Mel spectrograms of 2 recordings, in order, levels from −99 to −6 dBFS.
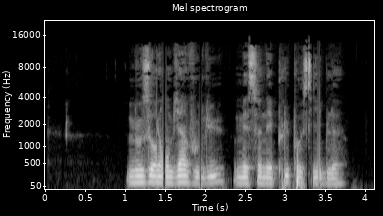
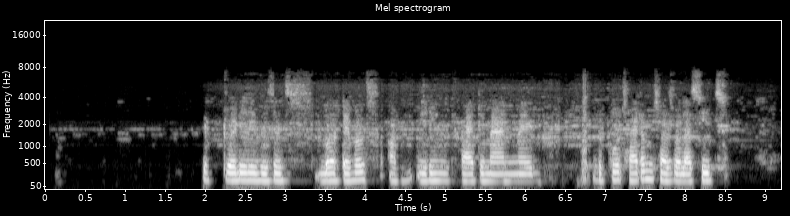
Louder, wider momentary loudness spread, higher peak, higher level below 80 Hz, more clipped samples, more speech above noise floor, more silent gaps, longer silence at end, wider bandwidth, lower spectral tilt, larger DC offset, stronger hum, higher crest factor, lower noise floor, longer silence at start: second, -28 LUFS vs -18 LUFS; second, 10 LU vs 13 LU; second, -10 dBFS vs -2 dBFS; first, -54 dBFS vs -60 dBFS; neither; first, 53 dB vs 46 dB; neither; second, 0.4 s vs 0.65 s; first, 13.5 kHz vs 7.2 kHz; second, -5 dB/octave vs -7.5 dB/octave; neither; neither; about the same, 18 dB vs 18 dB; first, -81 dBFS vs -64 dBFS; second, 1 s vs 1.95 s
